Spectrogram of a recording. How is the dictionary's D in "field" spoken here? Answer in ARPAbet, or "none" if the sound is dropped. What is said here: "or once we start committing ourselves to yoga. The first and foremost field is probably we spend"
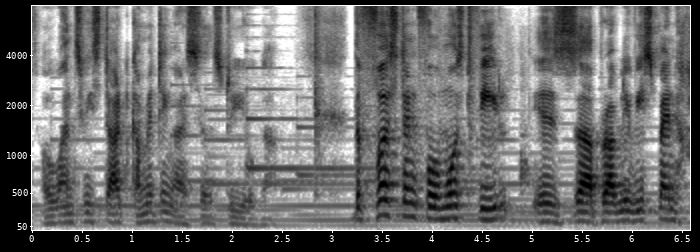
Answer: none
